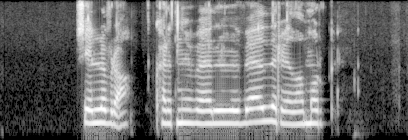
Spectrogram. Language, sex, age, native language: Icelandic, female, 30-39, Icelandic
